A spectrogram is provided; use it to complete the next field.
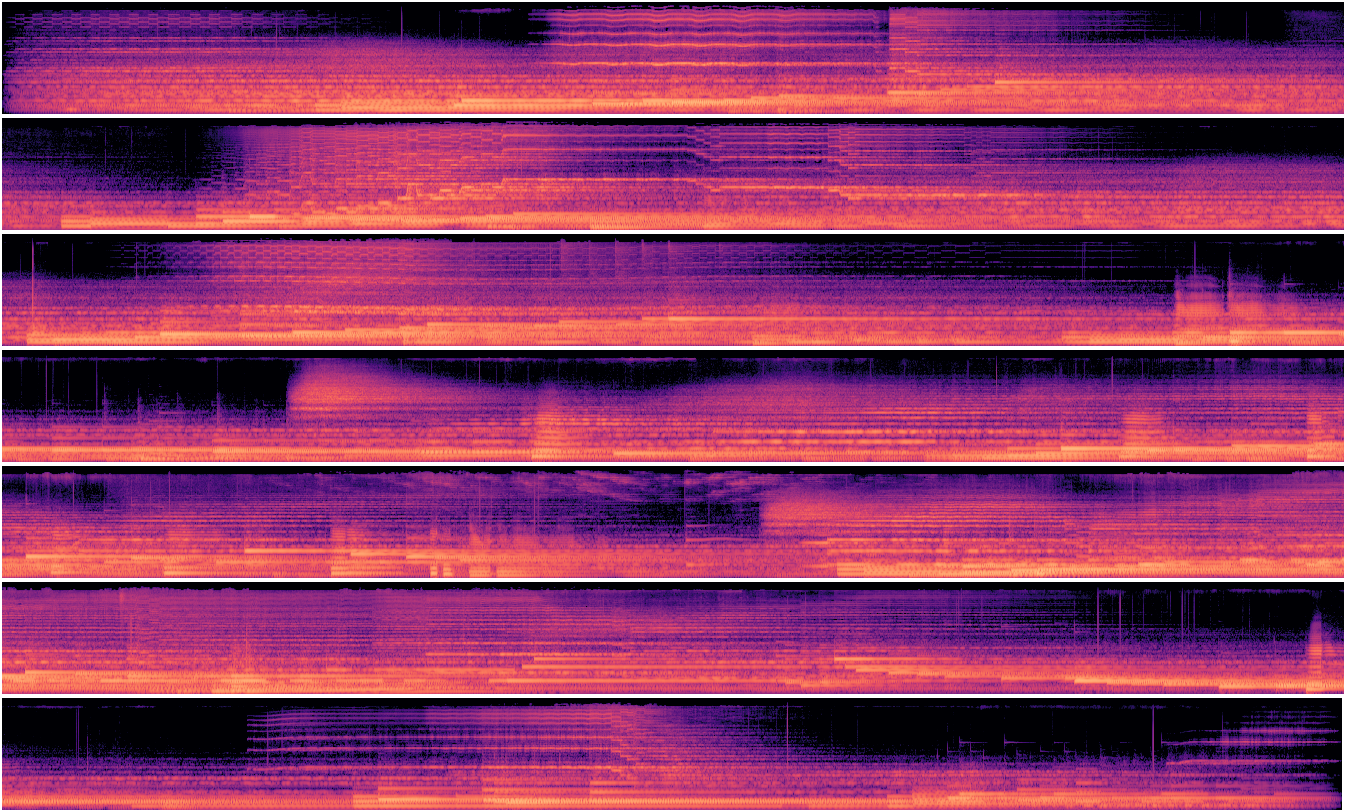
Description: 二人の透明感のあるサウンドは心地良いですね～。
